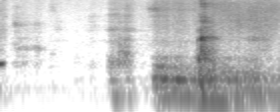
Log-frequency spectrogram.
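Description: A dog growls in the background in a low, sustained rumble after a brief shuffle, with a sharper huff partway through. No one speaks.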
